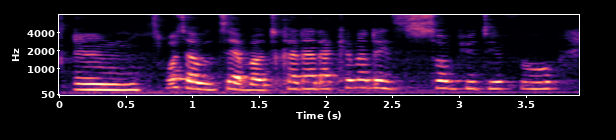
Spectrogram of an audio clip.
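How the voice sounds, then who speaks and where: A woman with a Kenyan accent and lively intonation, amid noticeable background noise and audible room echo. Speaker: vlogger. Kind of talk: casual vlog. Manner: halting, self-correcting.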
